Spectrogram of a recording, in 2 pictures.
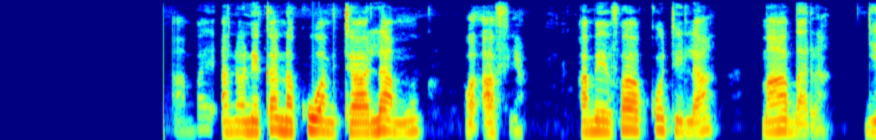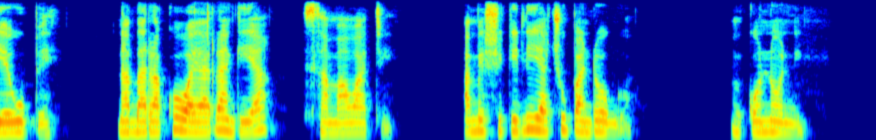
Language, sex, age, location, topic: Swahili, female, 36-49, Mombasa, health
